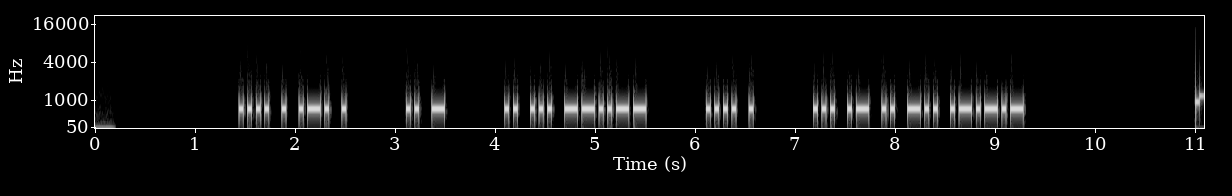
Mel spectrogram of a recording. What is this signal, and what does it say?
Morse code, heard as a keyed tone, about 28 wpm, 700 Hz. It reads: HERE IT IS, HE SAID.
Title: 2x Word-Spacing - Sentences from Top 200 Words - 28wpm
